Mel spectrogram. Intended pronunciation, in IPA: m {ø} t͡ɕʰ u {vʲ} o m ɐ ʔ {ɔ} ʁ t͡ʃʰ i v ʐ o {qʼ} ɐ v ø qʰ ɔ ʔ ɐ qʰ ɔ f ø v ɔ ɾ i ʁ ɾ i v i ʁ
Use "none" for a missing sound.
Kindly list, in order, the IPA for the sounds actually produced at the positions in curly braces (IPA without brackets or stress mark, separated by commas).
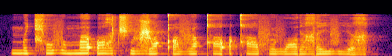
ø, v, ɔ, qʼ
